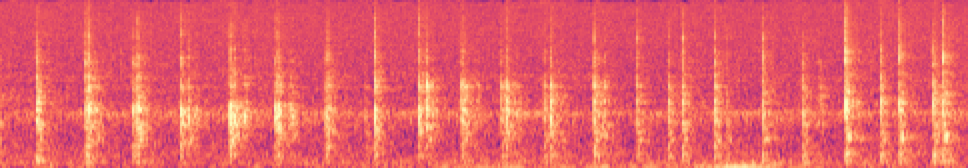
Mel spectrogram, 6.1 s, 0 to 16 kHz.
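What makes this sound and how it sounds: Two very long fingernail tips tap a small printed Dior fragrance box, a hollow cardboard perfume box lying flat. About 22 quick, light, dry ticks follow at an uneven pace, each a short bright click with a hollow midrange tone that dies away almost instantly over a faint background hum.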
